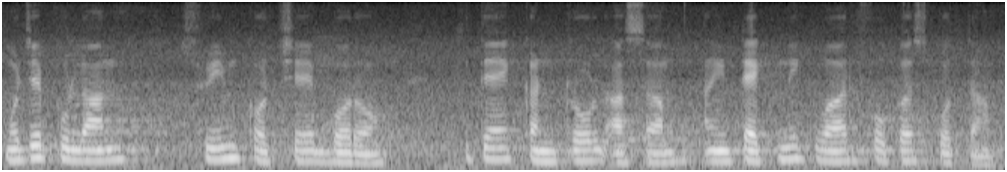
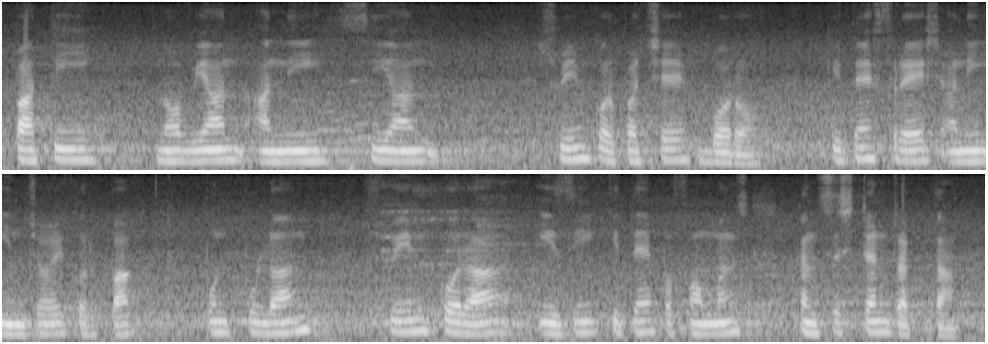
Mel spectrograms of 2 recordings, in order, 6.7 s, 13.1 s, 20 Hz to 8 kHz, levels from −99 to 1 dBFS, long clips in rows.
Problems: constant background noise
